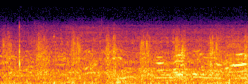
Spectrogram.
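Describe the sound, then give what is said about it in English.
Marching feet of a parade passing a reviewing stand of dignitaries and uniformed marchers, heard as a steady, rhythmic tramp of footfalls under continuous crowd murmur and wind noise. “A reviewing stand over there with a lot of dignitaries, a lot of white uniforms. What they are. Pick up the marching feet.”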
